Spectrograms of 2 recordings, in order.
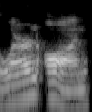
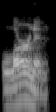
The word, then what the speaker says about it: LearnOn: Yes, it is pronounced learn on, not learning.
